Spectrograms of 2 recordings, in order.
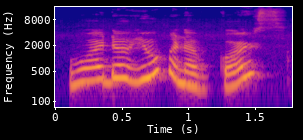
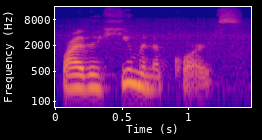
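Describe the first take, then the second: First: Higher, louder put-on voice of a father; imitating father. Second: Said in the usual way. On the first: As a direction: answer grandly in your dad's voice. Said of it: "of my father asking me". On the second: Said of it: "the answer".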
